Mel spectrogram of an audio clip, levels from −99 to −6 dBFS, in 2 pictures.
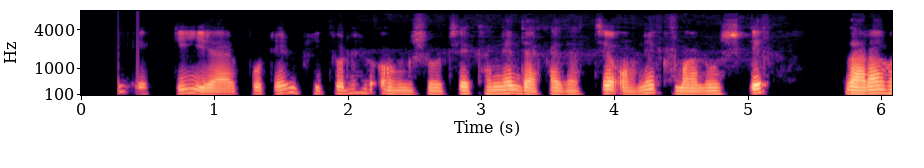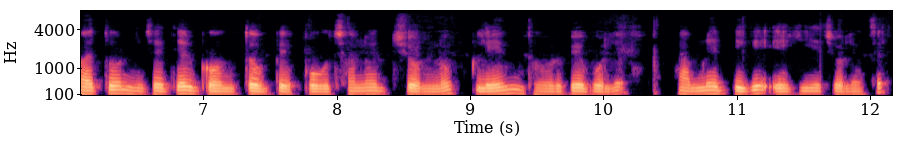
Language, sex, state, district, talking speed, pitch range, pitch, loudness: Bengali, male, West Bengal, North 24 Parganas, 125 wpm, 105-120 Hz, 110 Hz, -23 LUFS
